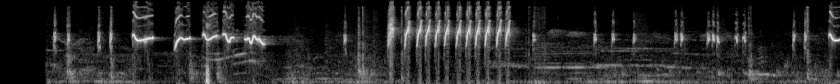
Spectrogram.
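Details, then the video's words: Scarlet minivet song meant for teaching oriental magpie-robins: a few wavy whistles and sharp chips, then a fast rattling series of about a dozen high buzzy notes, soft twittering between, and another whistle at the end. "PANCINGAN SUARA BURUNG PANCAWARNA"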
